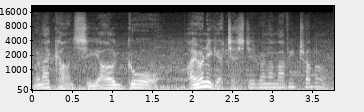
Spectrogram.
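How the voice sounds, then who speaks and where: A man's voice: a little high, expressive, normal speed. A man in his sixties with a South Wales Valleys accent, giving a testimonial of his views. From Rhondda Valley, South Wales. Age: 60s. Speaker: community member giving views. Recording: music bed behind the voice.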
